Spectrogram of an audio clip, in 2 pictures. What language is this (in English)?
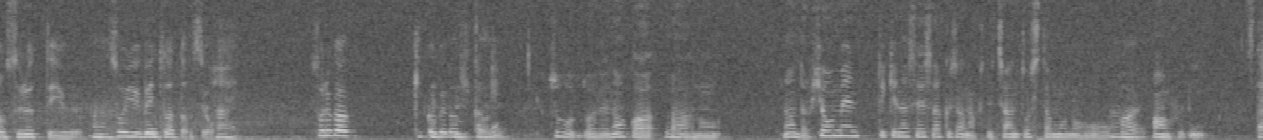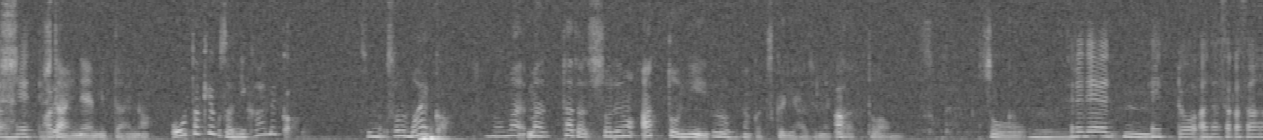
Japanese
